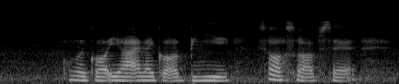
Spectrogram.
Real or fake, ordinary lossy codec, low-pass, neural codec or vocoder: real; none; none; none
